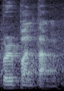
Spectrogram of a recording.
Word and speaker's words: berpantang: So Emmy asks, how would Rachel do berpantang? Is that how you say it? Yeah, berpantang.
